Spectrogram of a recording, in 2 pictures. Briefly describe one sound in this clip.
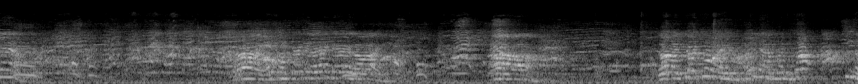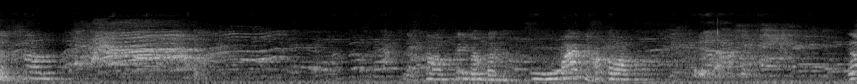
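Young children chatter and shout excitedly in a room.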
